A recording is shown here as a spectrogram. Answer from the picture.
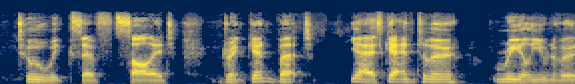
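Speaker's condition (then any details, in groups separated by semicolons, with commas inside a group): No condition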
